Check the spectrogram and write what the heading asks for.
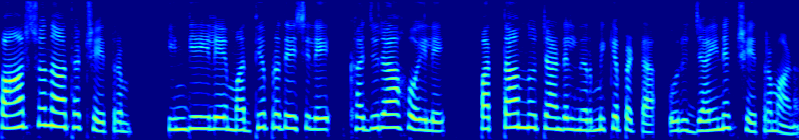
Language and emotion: Malayalam, neutral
